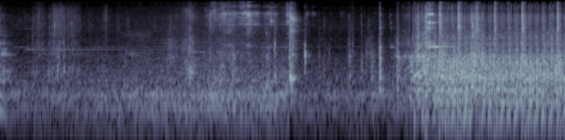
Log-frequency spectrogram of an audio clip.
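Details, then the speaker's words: Murray lawn mower reported not running right, with oil near the air filter; fires unevenly, stumbling and surging, then picks up briefly; runs rough and stalls, suspected oil-plugged air filter. "so what that sound like to you boys I bet you anything because there's that oil there uh that we have an air filter that's plugged with oil"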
